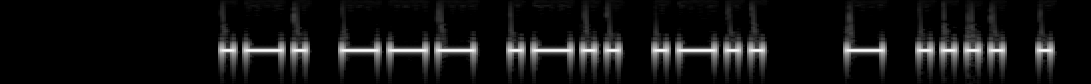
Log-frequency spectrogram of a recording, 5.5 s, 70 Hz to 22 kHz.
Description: Morse code, heard as a keyed tone, about 21 wpm, 700 Hz. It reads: ROLL THE
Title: Easy Sentences with Hints - 20wpm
